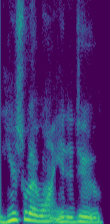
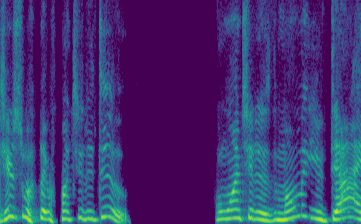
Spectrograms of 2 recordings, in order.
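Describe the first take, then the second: First: Said in the usual way. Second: Higher, through a laugh; bubbling with a laugh as you offer it; laughing, lifted. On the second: Retold or imitated. To dying brother-in-law, cheerful laughing higher voice.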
